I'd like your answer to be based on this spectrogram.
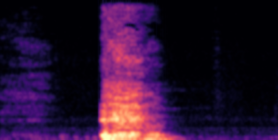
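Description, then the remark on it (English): A single short, throaty cough bursts out loudly, lasting about half a second, with quiet background before and after and no talking. “I have a cough, not Corona.”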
